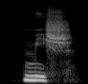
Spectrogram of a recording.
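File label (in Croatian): "mis", Croatian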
